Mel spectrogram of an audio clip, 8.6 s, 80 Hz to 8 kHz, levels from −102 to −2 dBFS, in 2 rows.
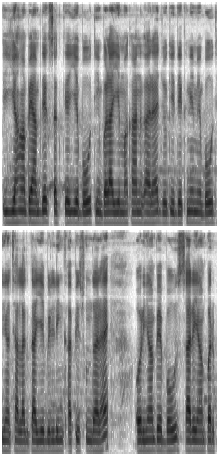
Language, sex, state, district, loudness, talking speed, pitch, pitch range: Maithili, male, Bihar, Vaishali, -20 LUFS, 245 wpm, 135 Hz, 130-135 Hz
